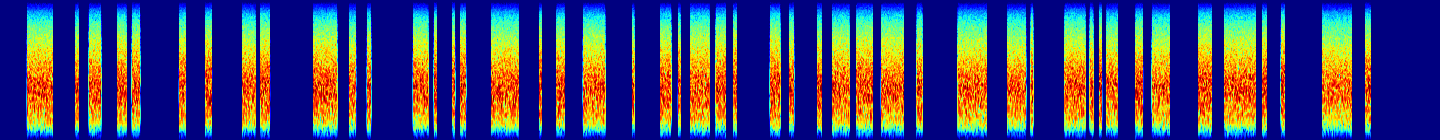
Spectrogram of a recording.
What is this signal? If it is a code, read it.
Bursts of noise. There is no code.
